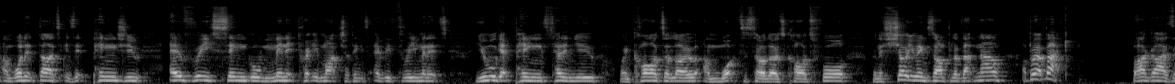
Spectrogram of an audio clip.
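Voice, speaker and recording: A man who cannot pronounce his R's properly, saying them like w, hosting a casual, chatty gaming video and talking straight to viewers. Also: a little high. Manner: chatty, informal, addresses viewers directly. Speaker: gaming YouTuber and host.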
